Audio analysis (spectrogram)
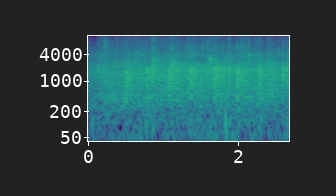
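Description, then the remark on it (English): A modest round of audience applause, steady clapping from a crowd at moderate volume with no voices over it, holding evenly for a few seconds. “I would like for you, if you guys would do me a huge favor and just give them a mild round of applause.”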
